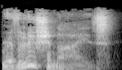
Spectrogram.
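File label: "revolutionize", British English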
